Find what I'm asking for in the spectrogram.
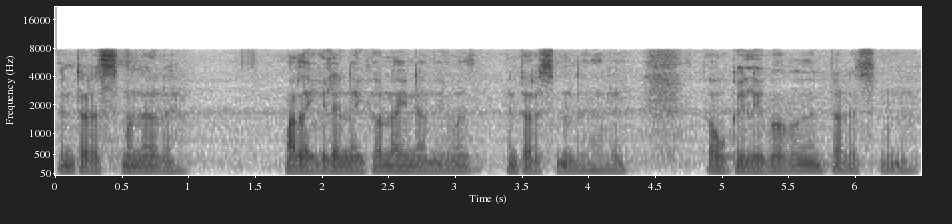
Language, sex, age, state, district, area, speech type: Bodo, male, 30-45, Assam, Kokrajhar, rural, spontaneous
